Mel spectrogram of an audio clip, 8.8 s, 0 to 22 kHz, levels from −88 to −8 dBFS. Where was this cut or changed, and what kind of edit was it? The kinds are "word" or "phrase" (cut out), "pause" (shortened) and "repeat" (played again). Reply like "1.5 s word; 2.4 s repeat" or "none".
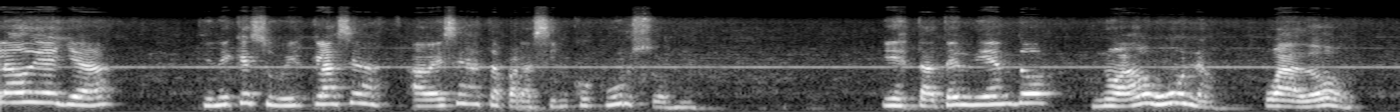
none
